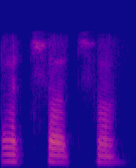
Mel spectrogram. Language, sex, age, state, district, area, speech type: Hindi, male, 18-30, Madhya Pradesh, Balaghat, rural, conversation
